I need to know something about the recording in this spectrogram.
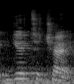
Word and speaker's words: Juttertje: Juttertje. No, in Dutch. Nee, juttertje. Juttertje, is it? Yeah, juttertje. Juttertje. Oh yeah, 'cause it's got the TJE in it.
